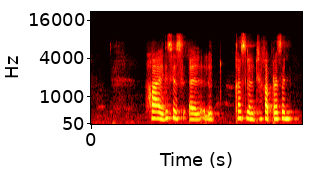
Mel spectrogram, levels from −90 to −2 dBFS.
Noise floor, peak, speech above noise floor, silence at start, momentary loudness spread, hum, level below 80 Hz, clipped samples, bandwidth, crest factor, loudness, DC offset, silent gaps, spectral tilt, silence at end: -59 dBFS; -6 dBFS; 35 dB; 1.1 s; 9 LU; none; -62 dBFS; under 0.1%; 10 kHz; 20 dB; -24 LUFS; under 0.1%; none; -3.5 dB/octave; 0.1 s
